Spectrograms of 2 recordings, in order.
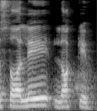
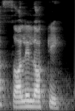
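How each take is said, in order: First: Slow, careful सोलिलोक्यू ending on kyoo; self-correction. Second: सोलिलोकी said as so-li-lo-ki, ending on a plain ki; first misreading. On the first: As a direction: correct it slowly, stressing the final kyoo in सोलिलोक्यू. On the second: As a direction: read सोलिलोकी quickly as so-li-lo-ki, not yet corrected. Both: Shown as a demonstration. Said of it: "ओ, सोलिलोक्यू".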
